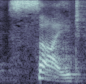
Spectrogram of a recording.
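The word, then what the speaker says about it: site: जैसे ही हम लोग ई ऐड कर देते हैं तो इसकी प्रोनाउंसिएशन क्या हो जाती है? साइट।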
